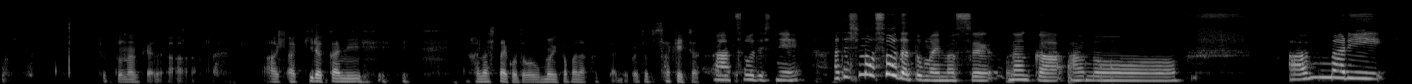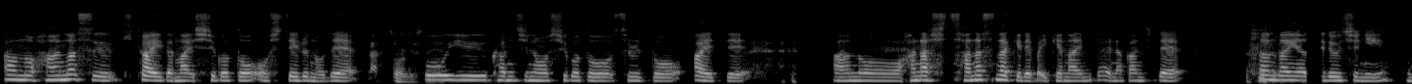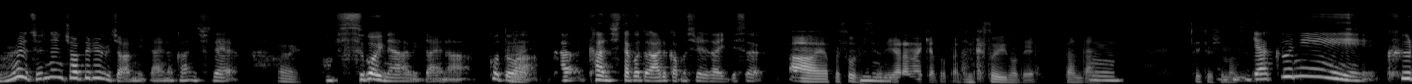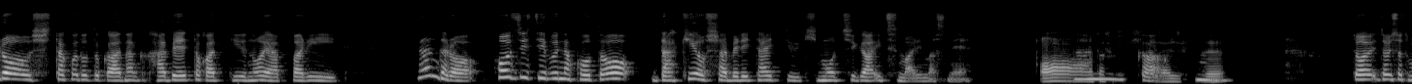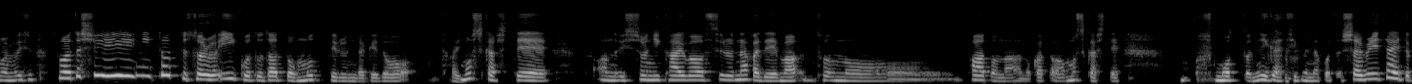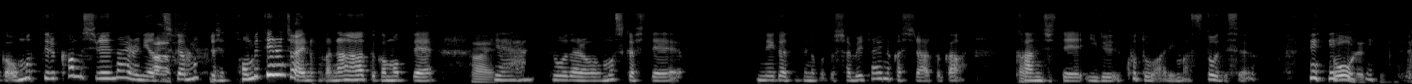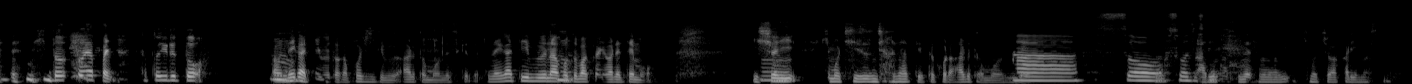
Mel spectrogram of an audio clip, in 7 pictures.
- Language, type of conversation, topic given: Japanese, unstructured, 最近、自分が成長したと感じたことは何ですか？
- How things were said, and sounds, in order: tapping; other background noise; chuckle; chuckle; chuckle; laughing while speaking: "なんかそういうので"; unintelligible speech; chuckle; laughing while speaking: "そうですね"; laugh; laughing while speaking: "沈んじゃうな"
